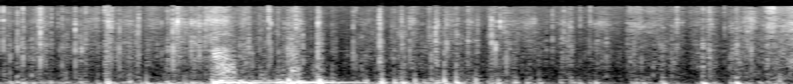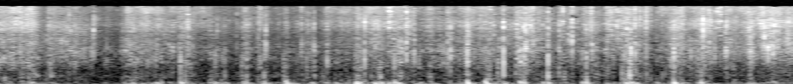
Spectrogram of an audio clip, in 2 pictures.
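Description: Fingertips rub and scratch the armoured back and leather of one empty black and red leather motorcycle glove held in the hands. The sound is a dull, low, irregular scratching and rustling, loudest in a burst early on and then softer and patchy to the end.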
